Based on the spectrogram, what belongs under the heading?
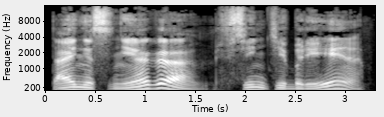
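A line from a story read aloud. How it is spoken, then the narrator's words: Drawn-out question. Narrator (Russian): протянул Кирабан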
